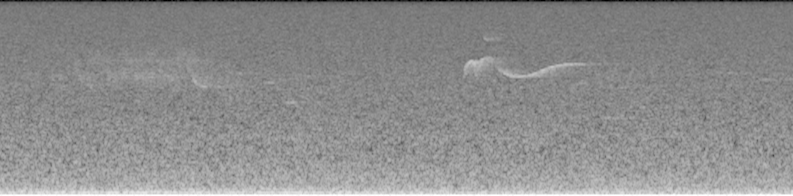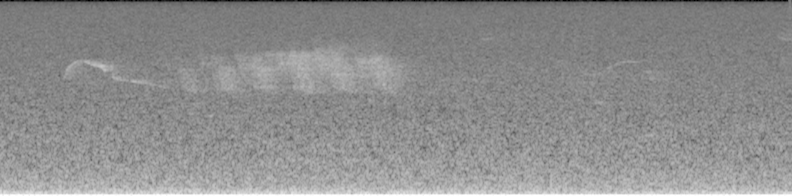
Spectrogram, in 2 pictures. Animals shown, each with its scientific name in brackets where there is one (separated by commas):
Ovenbird (Seiurus aurocapilla), Blue-headed Vireo (Vireo solitarius), Eastern Wood-Pewee (Contopus virens)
